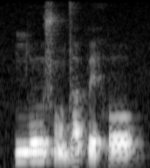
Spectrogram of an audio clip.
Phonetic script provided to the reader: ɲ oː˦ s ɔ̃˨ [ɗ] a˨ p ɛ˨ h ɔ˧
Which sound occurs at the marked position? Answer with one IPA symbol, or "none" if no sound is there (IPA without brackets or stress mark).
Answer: d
